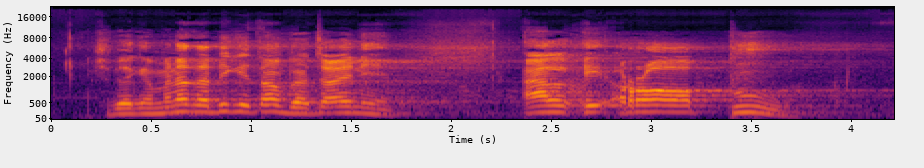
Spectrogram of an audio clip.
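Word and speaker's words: الإعرابُ: Kenapa bacanya kok al-i'rabu? Kok ndak al-i'raba? Kok ndak al-i'rabi? Nah, itu ada kaidahnya. Karena dia di awal kalimat, namanya mubtada. Kata yang di awal kalimat namanya mubtada. Kalau dia isim ya, isim yang di awal kalimat namanya mubtada, maka dia pasti rofa. Rofanya diantaranya dengan dhammah. Makanya bacanya al-i'rabu.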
